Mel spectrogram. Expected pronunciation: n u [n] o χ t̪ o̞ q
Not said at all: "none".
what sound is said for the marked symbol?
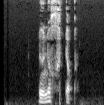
n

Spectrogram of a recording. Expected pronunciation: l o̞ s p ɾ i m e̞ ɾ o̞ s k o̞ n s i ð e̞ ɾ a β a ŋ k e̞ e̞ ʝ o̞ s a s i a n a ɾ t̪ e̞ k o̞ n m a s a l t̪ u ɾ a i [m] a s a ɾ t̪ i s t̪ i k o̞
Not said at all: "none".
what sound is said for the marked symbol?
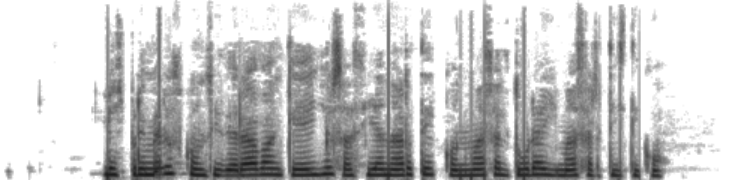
m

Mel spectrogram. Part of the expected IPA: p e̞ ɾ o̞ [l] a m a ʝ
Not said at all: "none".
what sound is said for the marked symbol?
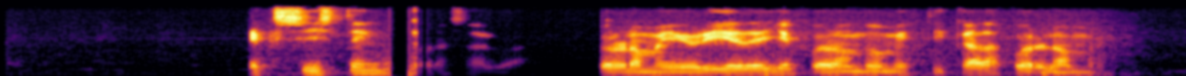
l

